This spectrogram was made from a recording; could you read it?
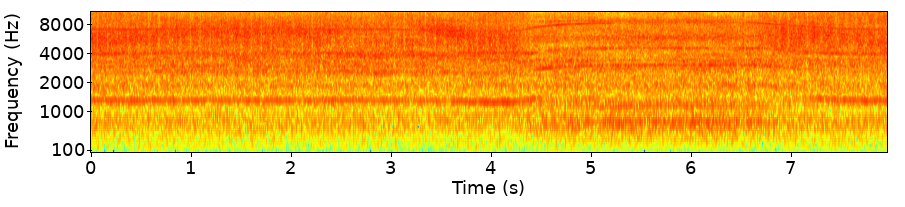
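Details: Restored roughly 65-year-old all-metal Craftsman belt sander hand-held as a bench sander, work pressed onto the belt; steady high whine with belt hiss, pitch dipping slightly under pressure. Running healthy under load.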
